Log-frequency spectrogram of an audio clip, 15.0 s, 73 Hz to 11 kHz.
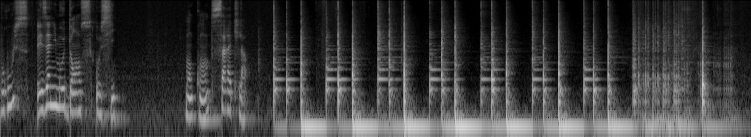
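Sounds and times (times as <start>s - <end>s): sharp drum strikes: 5.5s - 13.1s.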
